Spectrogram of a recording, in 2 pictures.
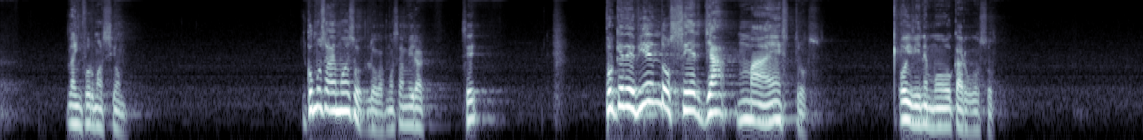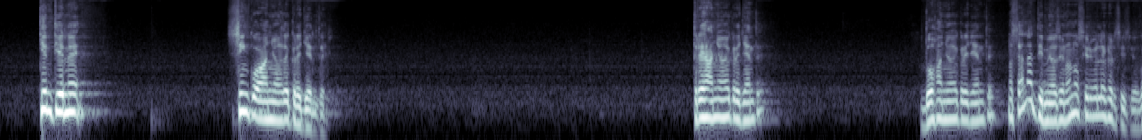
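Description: A man speaks with animation through a microphone, in short phrases with pauses.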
